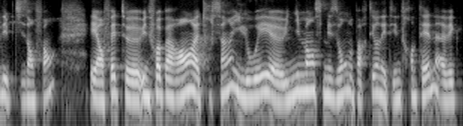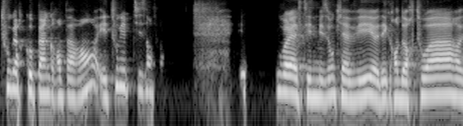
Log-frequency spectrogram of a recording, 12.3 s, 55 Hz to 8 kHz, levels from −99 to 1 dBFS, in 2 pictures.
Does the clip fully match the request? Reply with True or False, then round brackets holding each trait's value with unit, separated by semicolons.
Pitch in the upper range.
False (180 Hz)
